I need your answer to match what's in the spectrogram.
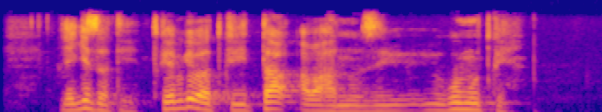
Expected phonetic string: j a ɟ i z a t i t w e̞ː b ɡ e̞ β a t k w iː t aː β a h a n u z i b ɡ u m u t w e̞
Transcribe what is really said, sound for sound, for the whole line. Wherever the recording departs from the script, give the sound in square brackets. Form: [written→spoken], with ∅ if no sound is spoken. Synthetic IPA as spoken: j a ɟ i z a t i t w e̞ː b ɡ e̞ β a t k w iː t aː β a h a n u z i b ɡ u m u t w e̞

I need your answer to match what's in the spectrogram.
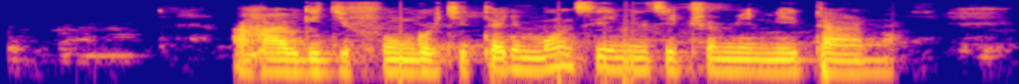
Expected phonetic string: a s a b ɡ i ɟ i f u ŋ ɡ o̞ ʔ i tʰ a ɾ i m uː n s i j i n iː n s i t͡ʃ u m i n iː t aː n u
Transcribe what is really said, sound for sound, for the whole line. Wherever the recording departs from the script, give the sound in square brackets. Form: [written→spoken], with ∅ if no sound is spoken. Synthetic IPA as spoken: a [s→h] a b ɡ i ɟ i f [u→uː] ŋ ɡ o̞ [ʔ→c] i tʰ a ɾ i m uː n s i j i [n→m] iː n s i t͡ʃ u m i n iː t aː n u

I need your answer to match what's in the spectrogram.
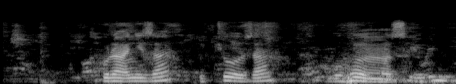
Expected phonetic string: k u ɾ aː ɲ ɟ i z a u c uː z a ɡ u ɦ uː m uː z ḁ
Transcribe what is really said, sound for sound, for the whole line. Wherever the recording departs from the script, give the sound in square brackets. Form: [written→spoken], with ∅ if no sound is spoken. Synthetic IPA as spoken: k u ɾ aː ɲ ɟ i z a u c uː z a ɡ u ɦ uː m [uː→u] z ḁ

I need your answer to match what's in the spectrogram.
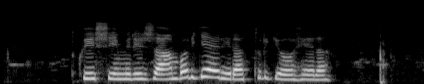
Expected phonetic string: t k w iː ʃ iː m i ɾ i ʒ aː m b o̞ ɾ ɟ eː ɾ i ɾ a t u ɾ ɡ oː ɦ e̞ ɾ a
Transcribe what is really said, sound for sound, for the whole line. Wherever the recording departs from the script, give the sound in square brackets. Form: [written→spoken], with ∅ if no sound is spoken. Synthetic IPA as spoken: t k w iː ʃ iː m i ɾ i ʒ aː m b o̞ ɾ ɟ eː ɾ i ɾ a t u ɾ [ɡ→ɟ] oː ɦ e̞ ɾ a

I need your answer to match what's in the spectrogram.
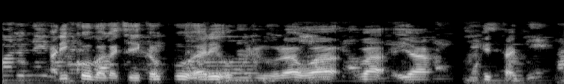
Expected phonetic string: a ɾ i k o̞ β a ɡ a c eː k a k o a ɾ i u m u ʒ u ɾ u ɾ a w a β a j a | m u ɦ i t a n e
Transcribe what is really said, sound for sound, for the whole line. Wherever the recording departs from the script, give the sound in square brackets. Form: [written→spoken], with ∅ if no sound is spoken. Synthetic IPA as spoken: a ɾ i k o̞ β a ɡ a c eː k a k o a ɾ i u m u ʒ u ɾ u ɾ a w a β a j a | m u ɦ i t a [n→ɲ] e

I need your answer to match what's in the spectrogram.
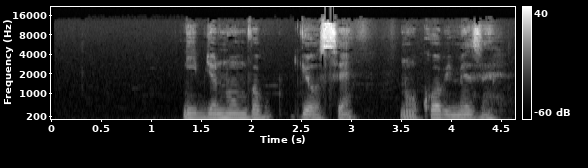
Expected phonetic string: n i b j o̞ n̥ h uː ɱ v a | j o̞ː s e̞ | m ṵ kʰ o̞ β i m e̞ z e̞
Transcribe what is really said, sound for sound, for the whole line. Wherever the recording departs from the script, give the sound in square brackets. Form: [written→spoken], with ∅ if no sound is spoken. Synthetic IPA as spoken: n i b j o̞ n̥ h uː ɱ v a | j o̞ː s e̞ | [m→n] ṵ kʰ o̞ β i m e̞ z e̞

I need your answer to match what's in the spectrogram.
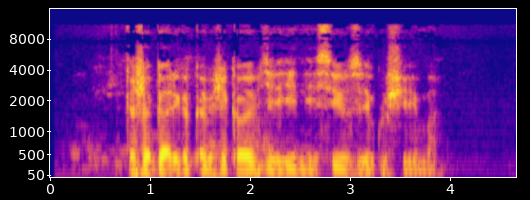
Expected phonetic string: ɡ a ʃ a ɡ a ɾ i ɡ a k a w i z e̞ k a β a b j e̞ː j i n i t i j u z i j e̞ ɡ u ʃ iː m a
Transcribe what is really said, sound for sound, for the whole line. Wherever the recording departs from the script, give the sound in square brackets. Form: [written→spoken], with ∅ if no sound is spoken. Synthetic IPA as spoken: [ɡ→k] a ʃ a ɡ a ɾ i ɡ a k a [w→β] i [z→ʒ] e̞ k a β a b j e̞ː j i n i [t→s] i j u z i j e̞ ɡ u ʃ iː m a

